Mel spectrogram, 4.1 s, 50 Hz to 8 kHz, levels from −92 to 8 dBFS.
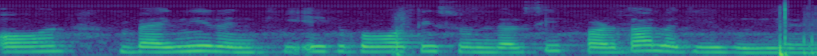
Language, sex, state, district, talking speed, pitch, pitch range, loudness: Hindi, female, Uttar Pradesh, Ghazipur, 190 wpm, 220 Hz, 205-235 Hz, -27 LUFS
